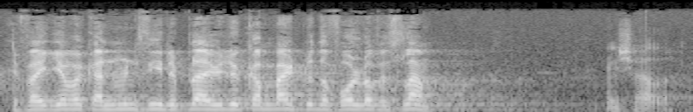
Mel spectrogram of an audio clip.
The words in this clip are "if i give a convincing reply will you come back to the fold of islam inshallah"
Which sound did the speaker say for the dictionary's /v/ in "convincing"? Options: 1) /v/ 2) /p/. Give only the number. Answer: 1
